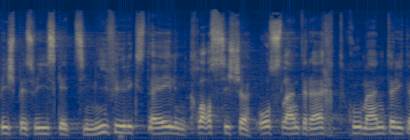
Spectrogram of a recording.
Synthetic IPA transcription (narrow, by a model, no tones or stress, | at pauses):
b̥iːʃpilsʋiːsɡ̥ɪt̪simiːfyːɾikstɛɪlɪmkʰlɑsɪʃəʊslændərːæχt̪χuːmænd̪əɾiɡ̥ə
